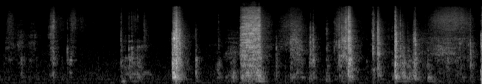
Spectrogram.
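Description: A blade drags across a baking surface in short, repeated scratchy strokes, a series of close, dry rasping scores at half an inch along the short side, with pauses between strokes.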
